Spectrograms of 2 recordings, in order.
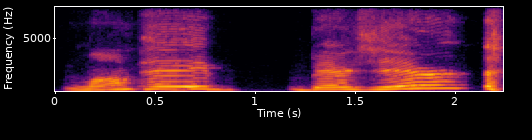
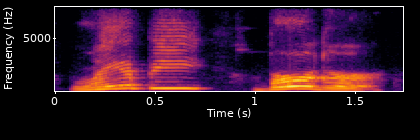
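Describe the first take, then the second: First: The name is tried in a French-style pronunciation. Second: The name is said in an American pronunciation. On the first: "I am not going to say this right" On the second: "Can I just say it like an American girl?"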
